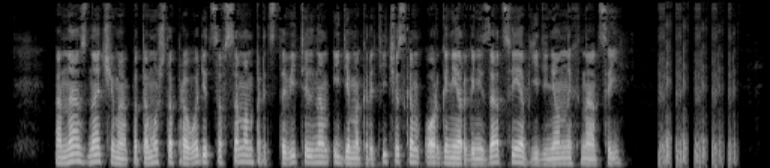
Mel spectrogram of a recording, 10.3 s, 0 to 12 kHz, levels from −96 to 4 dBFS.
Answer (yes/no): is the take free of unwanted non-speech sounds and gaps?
no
